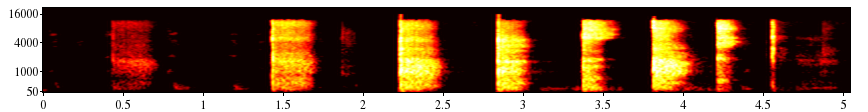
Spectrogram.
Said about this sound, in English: And I don't know if you can hear it, but my cat has like unearthed one of this fish that like flops on its own. So if you're hearing that, ka-chunk, that's it's the floppy fish. It's the floppy fish.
